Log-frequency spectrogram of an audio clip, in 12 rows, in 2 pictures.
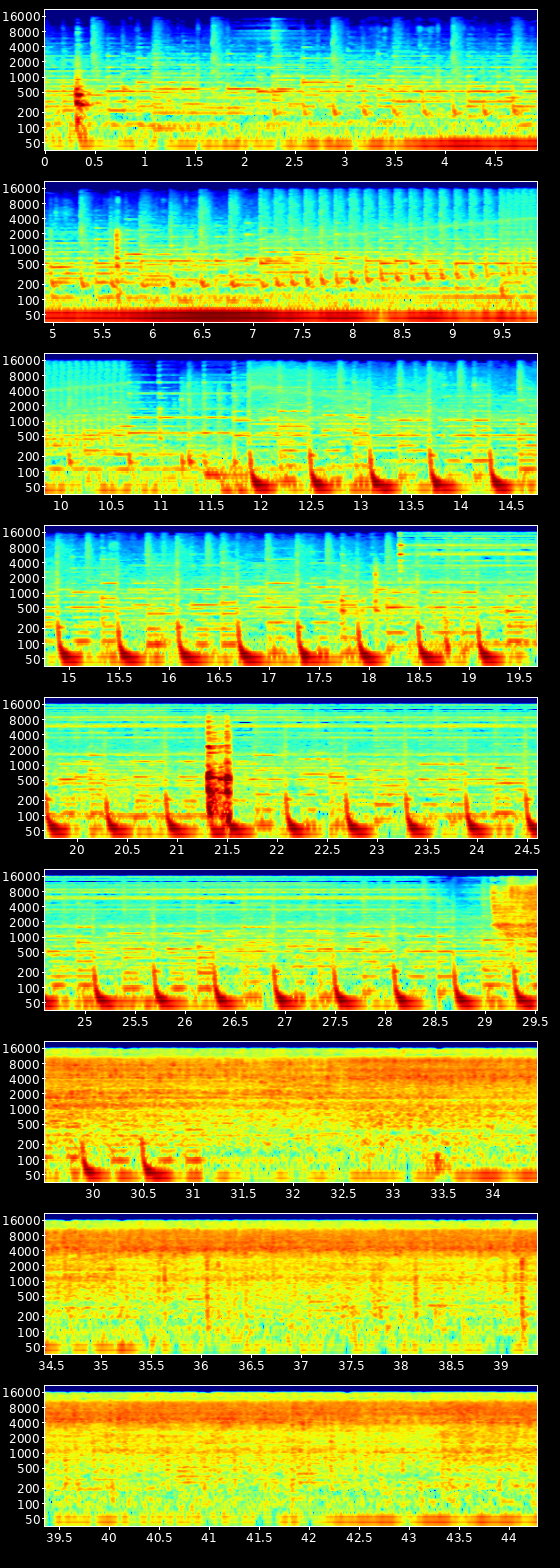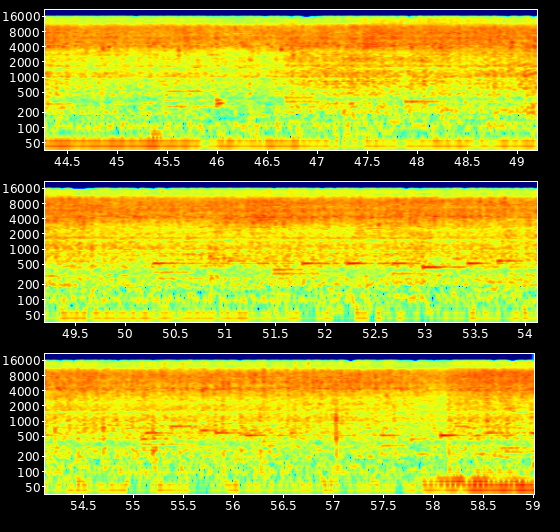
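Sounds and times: meat sizzling in hot oil: 18.3 - 59.0.

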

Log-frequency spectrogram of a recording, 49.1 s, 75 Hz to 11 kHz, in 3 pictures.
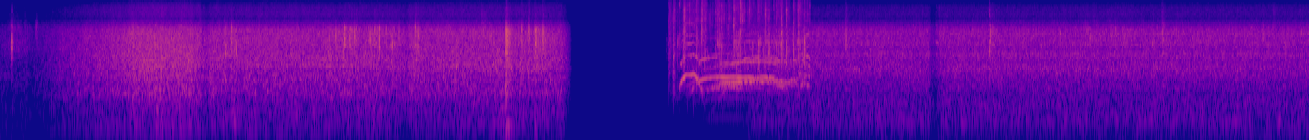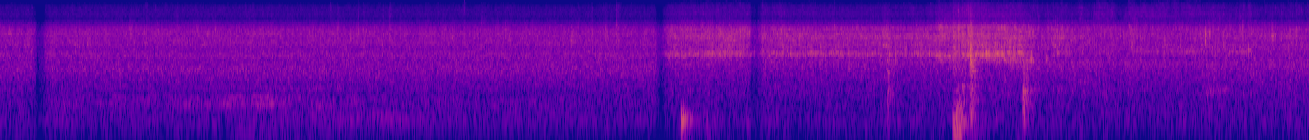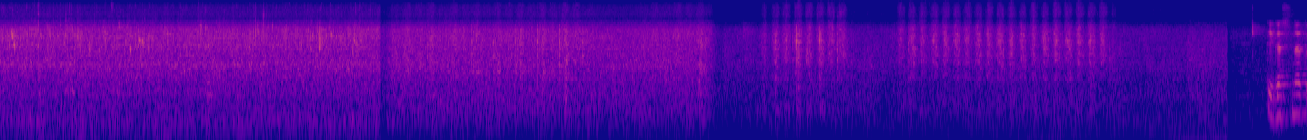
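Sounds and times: water hissing: 24.6 - 33.1.

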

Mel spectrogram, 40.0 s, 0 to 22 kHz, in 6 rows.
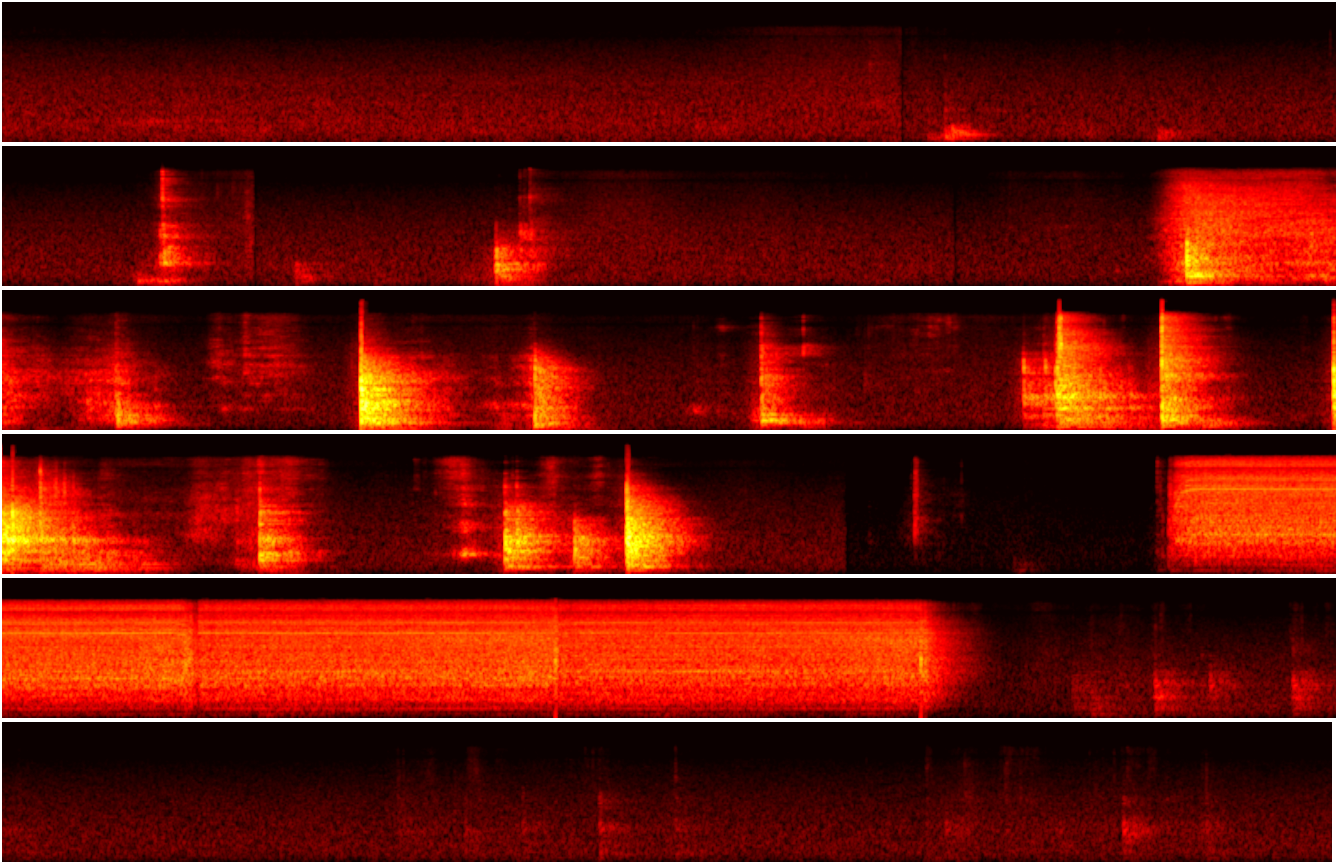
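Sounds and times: boards sliding on workbench: 12.5 - 16.2
wooden boards knocking: 15.2 - 16.2
power drill whining: 25.8 - 31.5.

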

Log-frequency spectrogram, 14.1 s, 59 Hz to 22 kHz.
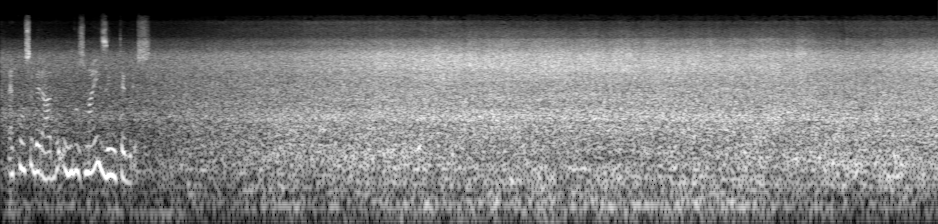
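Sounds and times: water rushing down channel: 0.0 - 14.0.

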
